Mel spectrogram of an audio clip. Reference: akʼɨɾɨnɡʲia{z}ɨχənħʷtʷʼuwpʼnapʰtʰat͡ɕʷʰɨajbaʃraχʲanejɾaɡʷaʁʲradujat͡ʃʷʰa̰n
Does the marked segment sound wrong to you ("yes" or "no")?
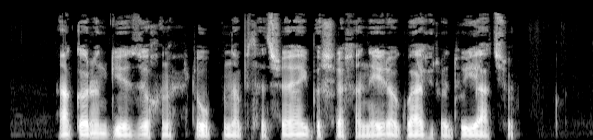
no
